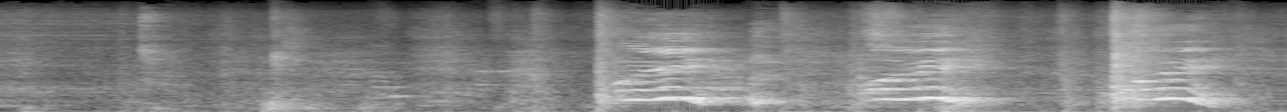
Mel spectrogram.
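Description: Three loud shouted vocal calls, each about half a second long and a second and a half apart, like the "oi" calls shouted during Muay Thai sparring. A dull thump comes about a second and a half in.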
